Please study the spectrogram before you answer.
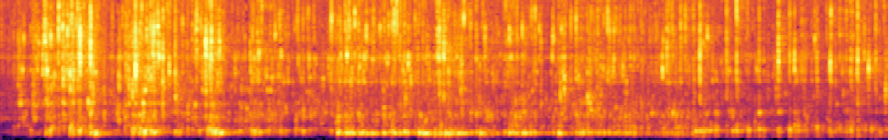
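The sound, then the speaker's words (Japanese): Hot water is poured from a kettle into a separate tea bowl while making powdered tea. It is a steady, moderately faint trickling pour with a wavering, ringing liquid tone and light bubbling that runs continuously throughout. “お次はお湯を別の茶碗に注ぎます。”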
